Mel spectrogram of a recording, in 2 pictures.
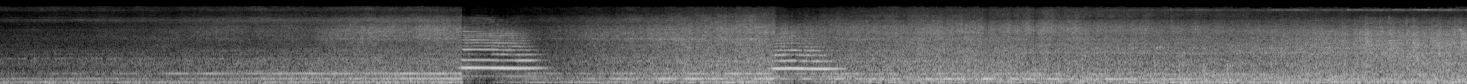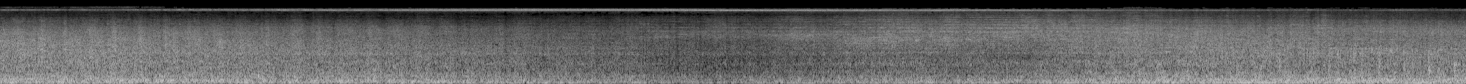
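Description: VL80S electric locomotive approaching with a steady hum and sounding its horn twice, a longer blast then a shorter one about three seconds later, as it nears. Then the freight train's wagons roll past with wheels clacking over the rail joints.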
